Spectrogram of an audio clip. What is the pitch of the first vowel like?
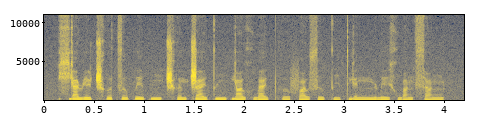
high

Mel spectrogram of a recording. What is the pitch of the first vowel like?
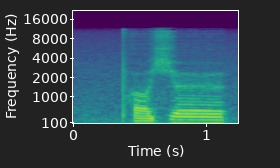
low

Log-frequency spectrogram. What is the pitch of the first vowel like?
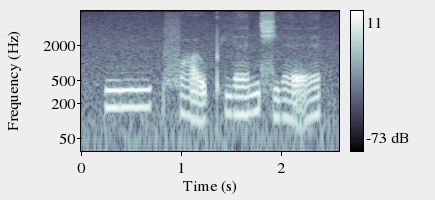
high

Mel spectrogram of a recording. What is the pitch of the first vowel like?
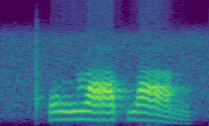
high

